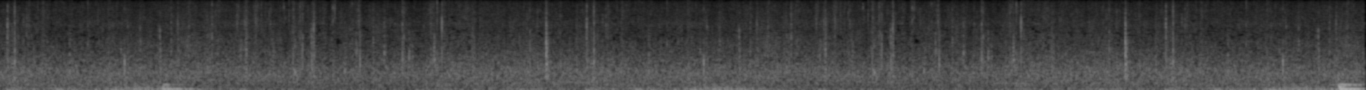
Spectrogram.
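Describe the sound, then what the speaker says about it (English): Steady rain falling through a long stretch, a dense constant hiss with scattered sharper drops and taps, moderately faint and even, with no voices. "We just listen to the rain. It's therapeutic."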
